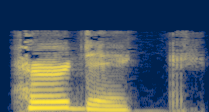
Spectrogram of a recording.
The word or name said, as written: herdic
